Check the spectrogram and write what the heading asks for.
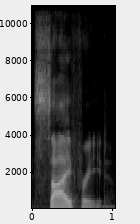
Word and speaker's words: Seyfried: Which one is it? – Seyfried, like sci-fi.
